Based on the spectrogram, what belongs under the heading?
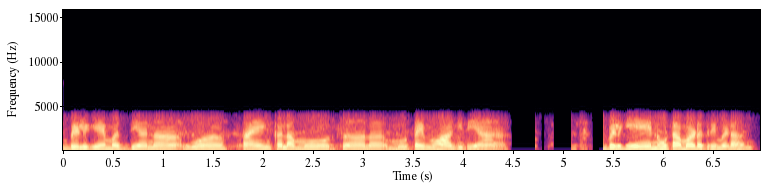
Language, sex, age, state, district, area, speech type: Kannada, female, 18-30, Karnataka, Mandya, rural, conversation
